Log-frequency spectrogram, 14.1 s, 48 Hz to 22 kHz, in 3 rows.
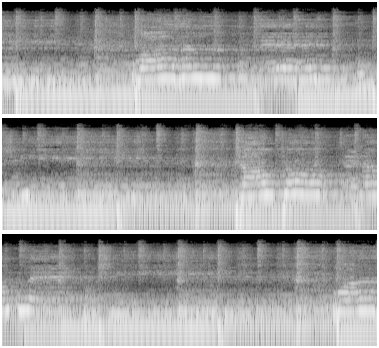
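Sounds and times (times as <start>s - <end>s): gospel song with singing: 0.0s - 14.0s.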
